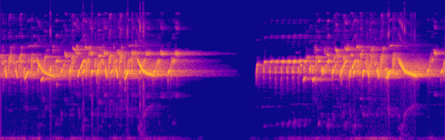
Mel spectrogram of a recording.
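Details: European goldfinch singing two twittering phrases of rapid liquid notes and downslurred whistles, separated by a half-second pause.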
